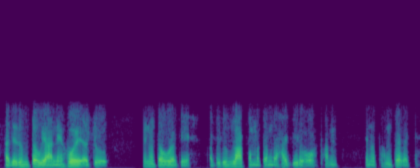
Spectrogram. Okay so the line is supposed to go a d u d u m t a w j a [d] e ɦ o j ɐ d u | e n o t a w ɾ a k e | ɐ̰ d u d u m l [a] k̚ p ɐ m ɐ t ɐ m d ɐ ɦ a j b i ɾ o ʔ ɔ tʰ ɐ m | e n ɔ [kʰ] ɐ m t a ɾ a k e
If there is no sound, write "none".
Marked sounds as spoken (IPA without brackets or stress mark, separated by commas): n, a, tʰ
